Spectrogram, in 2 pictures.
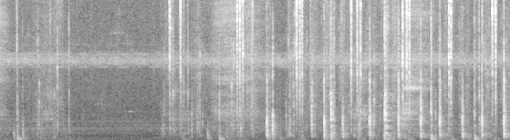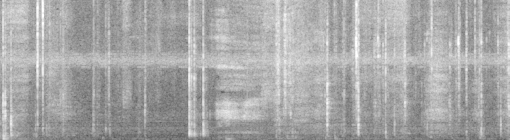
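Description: Socket ratchet clicking in short, irregular runs as it works a spark plug loose, with metal tools clinking. There is a single knock about ten and a half seconds in.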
